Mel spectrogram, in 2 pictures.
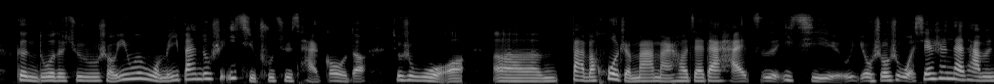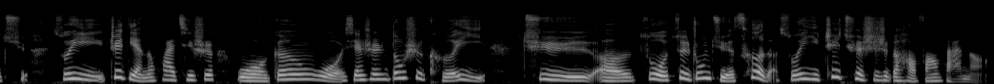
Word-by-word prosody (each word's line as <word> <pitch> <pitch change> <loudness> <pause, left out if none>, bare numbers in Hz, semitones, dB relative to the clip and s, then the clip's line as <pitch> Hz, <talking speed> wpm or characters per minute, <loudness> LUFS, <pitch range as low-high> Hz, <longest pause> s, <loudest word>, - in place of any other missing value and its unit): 更 195 -5 +2
多 175 +2 +1
地 175 - 0
去 180 +2 -5
入 175 -1 -1
手， 160 - -2
因 235 - +1
为 265 - +2
我 210 -8 +1
们 155 - -1
一 195 - -1
般 235 +3 +1
都 260 +1 0
是 300 - -5
一 310 -4 -1
起 160 - -3
出 165 - -5
去 165 +1 -4
采 155 - -6
购 165 -3 -2
的。 135 -1 -3 0.2
就 200 - -2
是 200 - -1
我， 160 -6 +1 0.2
呃， 150 -1 +1 0.3
爸 205 -3 +2
爸 175 0 +2
或 245 +6 +3
者 160 -8 -1
妈 155 +1 +2
妈， 150 - 0
然 145 +1 -1
后 160 0 0
再 160 0 0
带 170 -2 +4
孩 165 -3 +1
子 160 +3 -5
一 200 -2 -6
起， 315 - -3 0.2
有 170 - -2
时 165 - -4
候 185 - +4
是 205 +3 -3
我 170 - 0
先 245 +9 +1
生 275 0 0
带 230 -3 +5
他 200 -3 +2
们 180 0 -1
去。 175 - -9 0.2
所 250 0 +1
以 230 -8 +2
这 330 - +4
点 220 - +2
的 165 - -2
话 205 +4 -2
其 210 +2 -3
实， 225 +2 0 0.2
我 160 -3 +3
跟 235 +4 +2
我 175 -6 +1
先 215 +4 0
生 235 +1 0
都 280 +4 +2
是 290 -2 -2
可 170 -7 -2
以 190 -7 -2 0.3
去， 195 -8 +2
呃， 160 -1 +3
做 225 -6 +4
最 250 +7 +1
终 285 +4 +2
决 160 - +1
策 285 - +2
的， - - -6
所 215 +5 -1
以 245 -1 +3
这 345 - +1
确 265 -4 0
实 205 0 -4
是 195 - -1
个 175 - -2
好 165 -6 -3
方 155 +2 -4
法 165 -7 -7
呢。 125 0 -13
185 Hz, 260 characters per minute, -31 LUFS, 165-235 Hz, 0.3 s, 带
